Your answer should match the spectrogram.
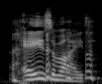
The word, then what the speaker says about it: Azomite: I think azomite sounds prettier than the hard A, the long A.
